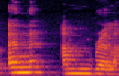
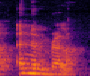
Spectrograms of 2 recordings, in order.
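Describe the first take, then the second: First: "an umbrella" run together as one word; linked an umbrella. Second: "an umbrella" joined, said lower; linked an umbrella repeated. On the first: Teacher showing the linked article. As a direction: glide the n straight into "umbrella". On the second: Teacher repeating the linked form. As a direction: repeat "an umbrella" as one word. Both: Shown as a demonstration. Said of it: "Proto řeknu an umbrella".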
